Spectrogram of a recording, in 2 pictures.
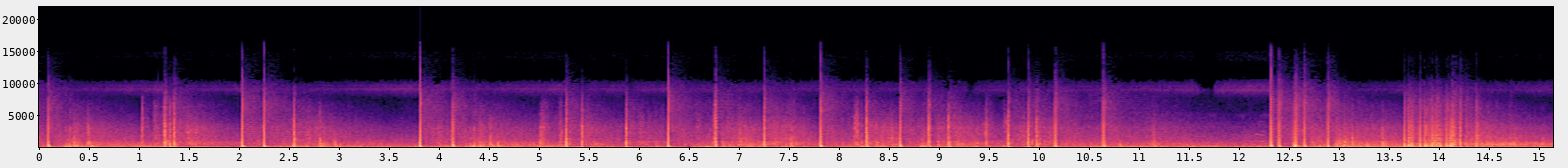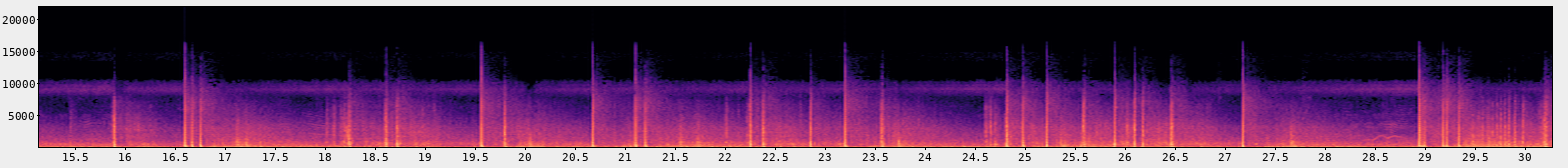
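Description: Fireworks display: aerial shells bursting in quick succession, sharp bangs one or two a second over a steady rumble, with a denser run of bangs near the end.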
